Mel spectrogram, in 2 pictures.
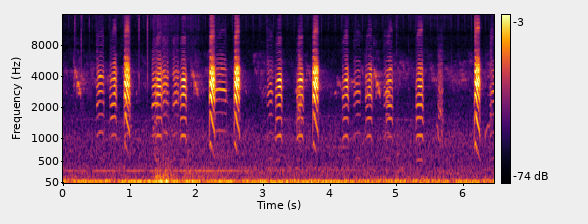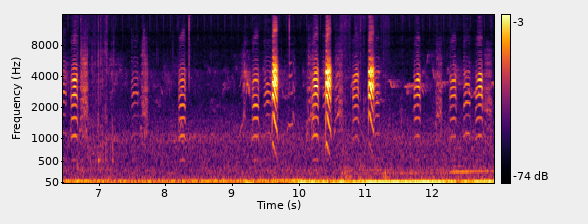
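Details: A busy chorus of zebra finches, short nasal beeps and toots repeated rapidly and irregularly for thirteen seconds, several birds overlapping, with a faint steady tone in the background.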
